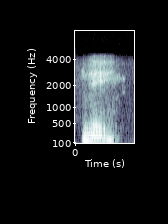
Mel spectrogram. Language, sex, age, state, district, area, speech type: Hindi, male, 45-60, Rajasthan, Jodhpur, rural, conversation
